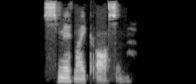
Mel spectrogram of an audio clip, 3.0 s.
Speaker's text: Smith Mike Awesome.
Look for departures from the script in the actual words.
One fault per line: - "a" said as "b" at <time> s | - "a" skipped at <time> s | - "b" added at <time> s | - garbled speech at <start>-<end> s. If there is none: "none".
none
